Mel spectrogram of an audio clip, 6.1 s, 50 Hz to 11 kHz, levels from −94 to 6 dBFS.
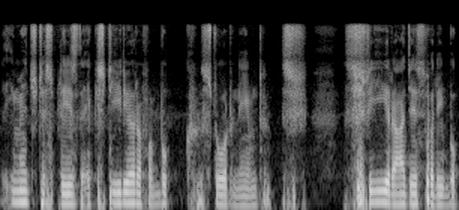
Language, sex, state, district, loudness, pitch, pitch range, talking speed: English, male, Sikkim, Gangtok, -19 LUFS, 115 Hz, 110-125 Hz, 135 wpm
